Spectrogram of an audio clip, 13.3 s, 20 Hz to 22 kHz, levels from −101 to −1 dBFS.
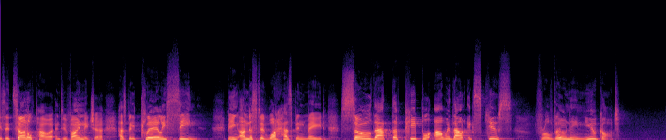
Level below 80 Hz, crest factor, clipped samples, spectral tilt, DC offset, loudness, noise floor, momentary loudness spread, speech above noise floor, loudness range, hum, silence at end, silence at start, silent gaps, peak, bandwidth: under -90 dBFS; 20 dB; under 0.1%; -5 dB/octave; under 0.1%; -25 LUFS; -73 dBFS; 14 LU; 47 dB; 6 LU; none; 1 s; 0 s; none; -6 dBFS; 10.5 kHz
